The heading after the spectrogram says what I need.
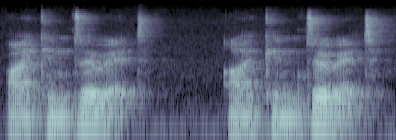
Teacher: can is a weak function word because it's only a modal verb and not a main one. So we don't stress it. We stress do. We say, I can do it.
